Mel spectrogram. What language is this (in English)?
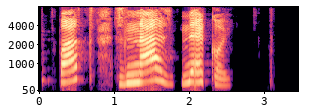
Macedonian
